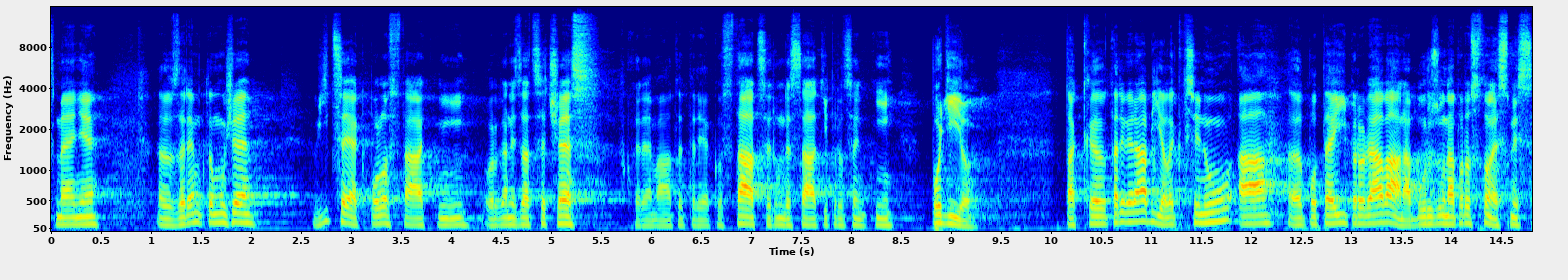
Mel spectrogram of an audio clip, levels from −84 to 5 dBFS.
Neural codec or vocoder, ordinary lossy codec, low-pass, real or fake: codec, 44.1 kHz, 7.8 kbps, Pupu-Codec; Opus, 64 kbps; 14.4 kHz; fake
